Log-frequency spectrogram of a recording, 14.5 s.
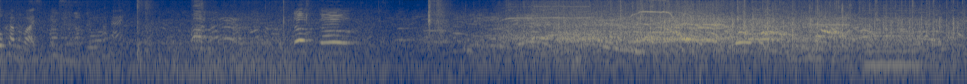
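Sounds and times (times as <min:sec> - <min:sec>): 
ballpark crowd cheering at baseball game: 0:02.8 - 0:14.5
crack of the bat: 0:06.4 - 0:06.9.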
